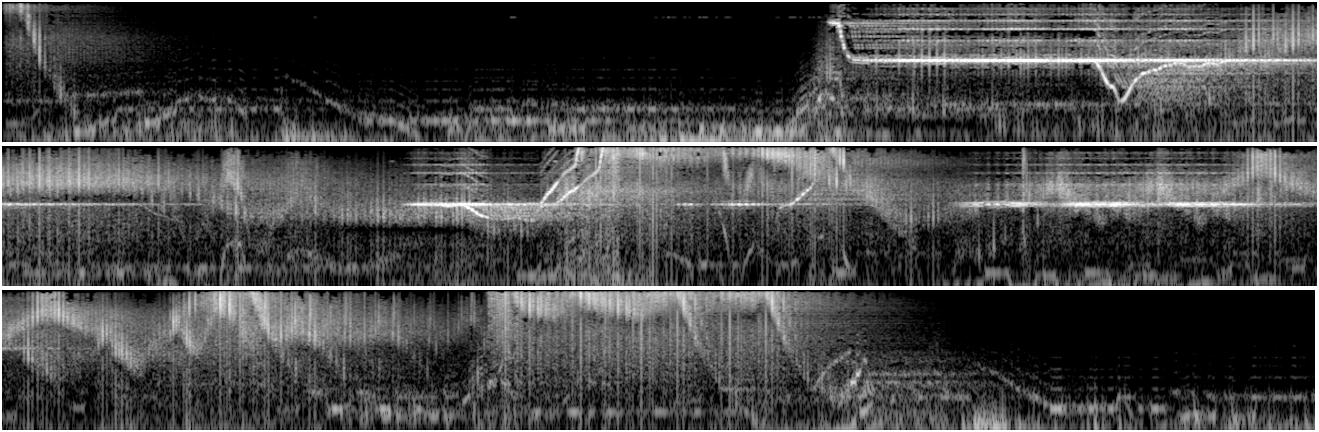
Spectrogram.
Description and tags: a collection of sinister, granular synthesized sounds, designed to be used in a cinematic way.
